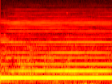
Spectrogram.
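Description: A chromatic harmonica holding one long, steady note.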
